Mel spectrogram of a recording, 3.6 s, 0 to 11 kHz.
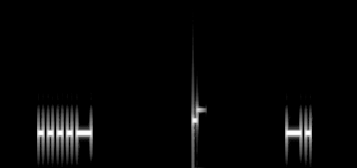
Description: Morse code, heard as a keyed tone, about 25 wpm, 700 Hz. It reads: 4 N
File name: Single-Letter-Number-25wpm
